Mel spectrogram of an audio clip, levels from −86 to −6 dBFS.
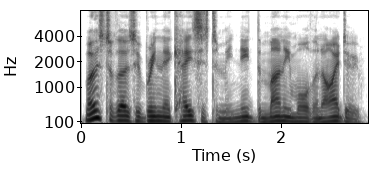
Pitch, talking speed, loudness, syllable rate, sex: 105 Hz, 335 wpm, -18 LUFS, 7.0 syllables/s, male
